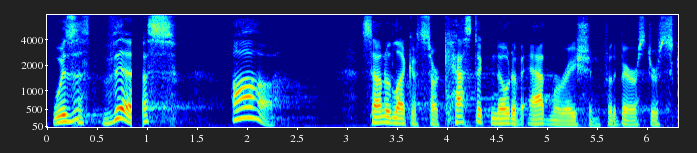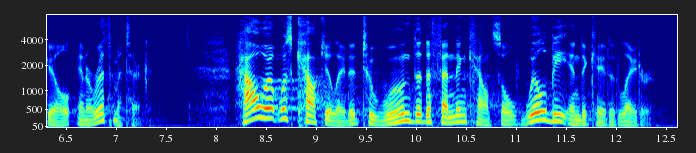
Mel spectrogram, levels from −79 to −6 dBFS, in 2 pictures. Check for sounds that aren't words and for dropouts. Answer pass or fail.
fail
